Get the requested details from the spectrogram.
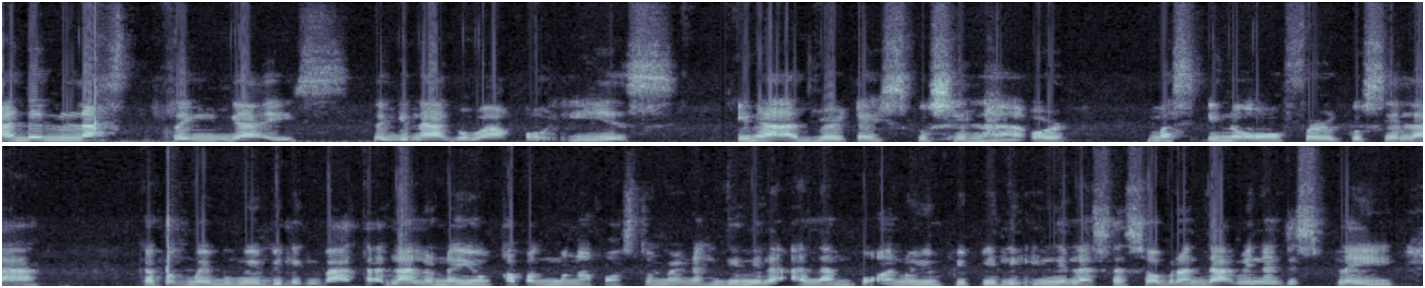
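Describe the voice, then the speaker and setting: A woman talks at a medium pitch and moderate pace with ordinary pitch variation and very even loudness, recorded dry and close with no echo but with noticeable background noise. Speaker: vlogger and small toy shop owner. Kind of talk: tutorial. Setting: indoors at home. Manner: speaking louder than usual.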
